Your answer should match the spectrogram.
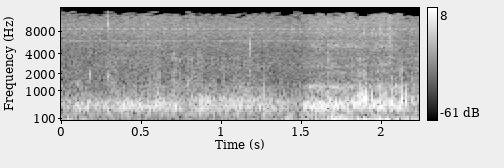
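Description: Wind buffeting the phone's microphone: an uneven, rumbling rush with no clear tone.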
